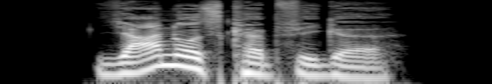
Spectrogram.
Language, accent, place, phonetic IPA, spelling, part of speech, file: German, Germany, Berlin, [ˈjaːnʊsˌkœp͡fɪɡə], janusköpfige, adjective, De-janusköpfige.ogg
- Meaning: inflection of janusköpfig: 1. strong/mixed nominative/accusative feminine singular 2. strong nominative/accusative plural 3. weak nominative all-gender singular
